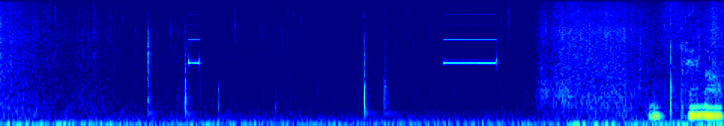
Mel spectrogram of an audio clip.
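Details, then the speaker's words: A few soft clicks, then one steady half-second electronic beep: a forehead thermometer reading in a simulated ASMR ER neurological exam of a patient who fainted and lost consciousness. "Now, I'm going to check your temperature, my love. All right. I'm going to pop it on your forehead."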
